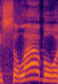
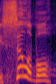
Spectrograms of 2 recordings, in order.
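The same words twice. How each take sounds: First: "syllable" as suh-LAB-ul, middle beat stressed; wrong-syllable stress. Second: Said in the usual way. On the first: Shown as a demonstration. Preacher explaining his joke, "syllable" stressed as suh-LAB-ul. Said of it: "If you say syllable and emphasize the one part". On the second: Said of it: "But if you say syllable, we understand that".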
